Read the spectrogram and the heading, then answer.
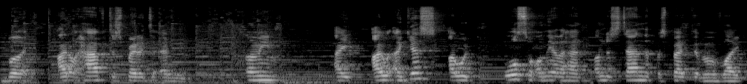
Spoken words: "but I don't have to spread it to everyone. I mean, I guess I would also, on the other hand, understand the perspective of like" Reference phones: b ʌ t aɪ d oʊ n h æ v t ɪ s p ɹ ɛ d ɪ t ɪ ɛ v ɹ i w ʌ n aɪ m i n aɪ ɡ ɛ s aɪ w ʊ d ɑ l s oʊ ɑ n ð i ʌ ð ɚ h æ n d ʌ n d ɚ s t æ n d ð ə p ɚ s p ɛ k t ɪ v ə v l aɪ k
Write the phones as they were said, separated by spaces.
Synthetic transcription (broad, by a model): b ʌ t aɪ d oʊ n h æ f t ɪ s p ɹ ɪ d ɪ t ɪ ɛ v ɹ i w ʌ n aɪ m i n aɪ ɡ ɛ s aɪ w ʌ d ɑ l s oʊ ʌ n ð i ʌ ð ɚ h æ n d ʌ n d ɚ s t æ n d ð ə p ɚ s p ɛ k t ɪ v ə v l aɪ k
